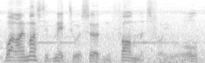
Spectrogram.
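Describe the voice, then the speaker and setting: An actor playing a calm, quietly menacing, treacherous pirate captain in a video game, polite as he turns on his passengers. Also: mid-range voice, fast, very noisy, close to an everyday voice. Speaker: ship captain turned betrayer.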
